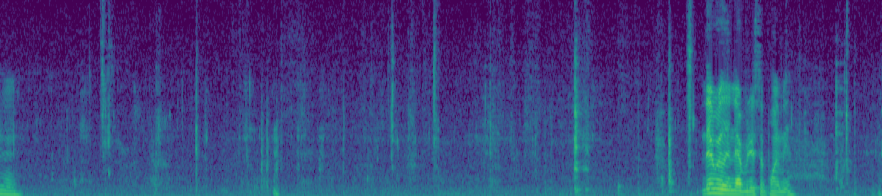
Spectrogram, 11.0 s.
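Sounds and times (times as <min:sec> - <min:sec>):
chewing food: 0:00.6 - 0:07.0
soft mouth clicks and smacks: 0:00.9 - 0:05.6.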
